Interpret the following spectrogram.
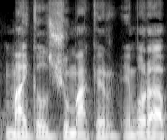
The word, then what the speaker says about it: Schumacher: Como sempre, começamos contando um pouco da biografia do piloto em questão, que nesse caso é Michael Schumacher, embora a pronúncia correta seja Michael Schumacher, um piloto nascido em Hermannheim, Alemanha, em 3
